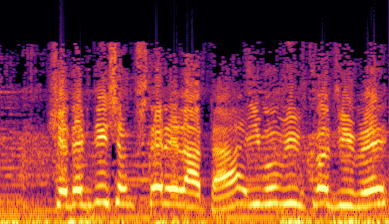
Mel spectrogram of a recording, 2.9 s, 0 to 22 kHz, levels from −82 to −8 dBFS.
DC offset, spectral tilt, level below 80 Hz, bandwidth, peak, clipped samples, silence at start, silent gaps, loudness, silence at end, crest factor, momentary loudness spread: under 0.1%; -4 dB/octave; -22 dBFS; 11.5 kHz; 0 dBFS; 0.2%; 0 s; none; -8 LUFS; 0 s; 8 dB; 3 LU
